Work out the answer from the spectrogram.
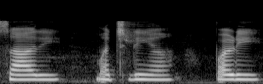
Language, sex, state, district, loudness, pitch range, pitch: Hindi, female, Madhya Pradesh, Bhopal, -17 LUFS, 220-230 Hz, 225 Hz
